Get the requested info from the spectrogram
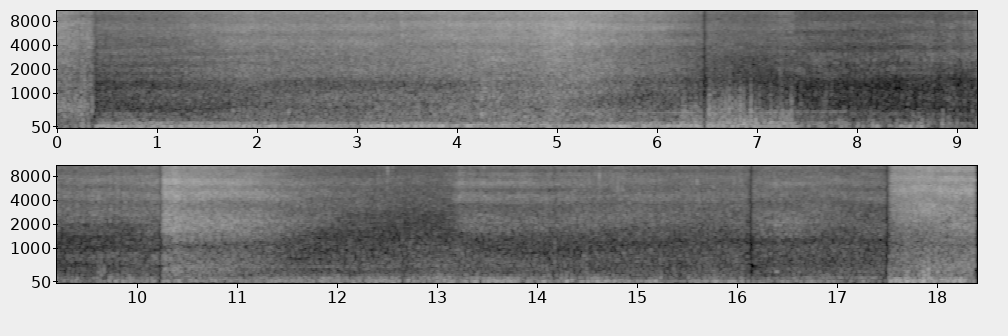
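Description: Wind buffeting the microphone over the steady wash of surf on a sandy beach. The wind rumble is strong for about the first seven seconds, then eases.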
